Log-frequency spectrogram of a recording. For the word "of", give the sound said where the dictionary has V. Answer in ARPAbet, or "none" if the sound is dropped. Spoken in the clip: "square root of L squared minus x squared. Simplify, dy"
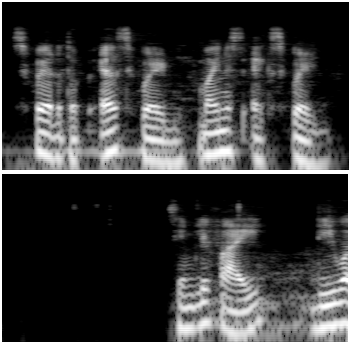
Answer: P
